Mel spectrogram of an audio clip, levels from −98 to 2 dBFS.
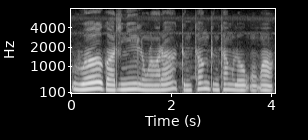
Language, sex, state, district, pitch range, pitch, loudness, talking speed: Garo, male, Meghalaya, South Garo Hills, 175-200 Hz, 185 Hz, -18 LUFS, 105 wpm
